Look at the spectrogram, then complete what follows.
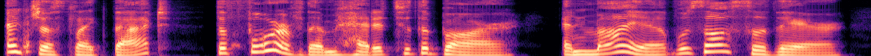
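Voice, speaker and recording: A woman narrates dramatic fiction in a slightly low voice. Her delivery is expressive, with a lively melody that moves freely. The sound is close and dry. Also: normal speed, no room sound. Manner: expressive storytelling. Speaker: audiobook narrator. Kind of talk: scripted dramatic fiction narration, third person.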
